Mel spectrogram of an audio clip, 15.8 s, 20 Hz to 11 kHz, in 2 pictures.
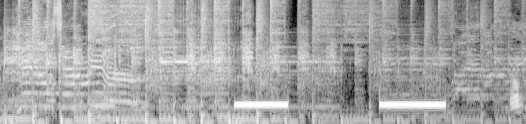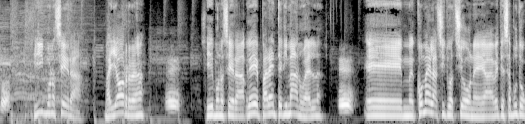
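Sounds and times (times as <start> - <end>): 
music: 0.0 - 15.7
telephone ringback tone while a call is placed: 3.5 - 4.4, 5.7 - 6.8
speech: 8.4 - 15.7.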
